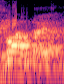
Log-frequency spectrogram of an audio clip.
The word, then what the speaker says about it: Waldeyer: Henrik Waldeyer, okay, was a German anatomist, Alim Umari, W in Germany, they pronounce it V.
